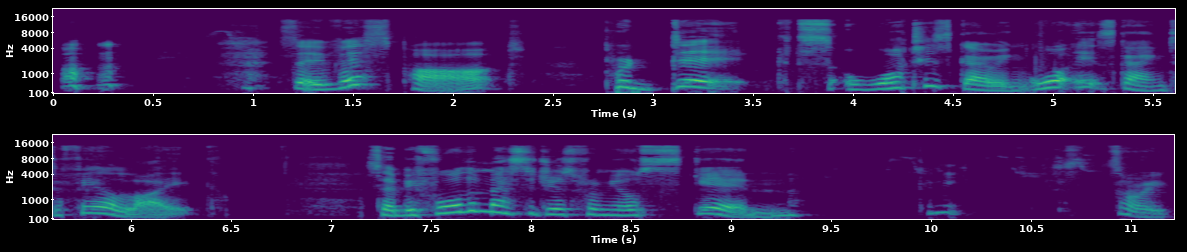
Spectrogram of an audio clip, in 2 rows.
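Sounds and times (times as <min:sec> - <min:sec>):
speech: 0:01.2 - 0:06.5, 0:07.2 - 0:10.2, 0:10.9 - 0:11.2
noisy birds chirping: 0:09.3 - 0:11.2.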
